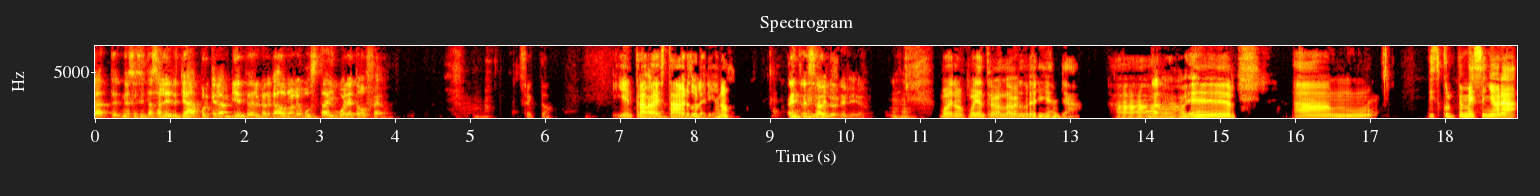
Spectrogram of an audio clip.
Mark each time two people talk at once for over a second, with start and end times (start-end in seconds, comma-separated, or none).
none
